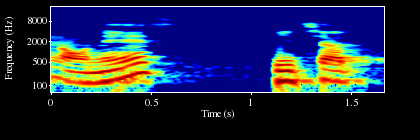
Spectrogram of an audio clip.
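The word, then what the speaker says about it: honest: pronunciation করো এটাকে তুমি হনেস্ট বলতে পারবা না এ প্রনান্সিয়েশনটা কি অনেস্ট তার মানে তুমি এখানে এইচ এর উচ্চারণটা করো না তুমি উচ্চারণটা কর কোথা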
